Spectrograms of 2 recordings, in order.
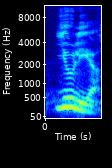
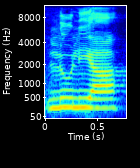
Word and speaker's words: Iulia: Pronounce Yulia. Yulia. And the spellings are I-U-L-I-A. So I Thank क्यों God मतलब? you know. I mean, why I? Thank God. Everyone is calling me Lulia, Lolia.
